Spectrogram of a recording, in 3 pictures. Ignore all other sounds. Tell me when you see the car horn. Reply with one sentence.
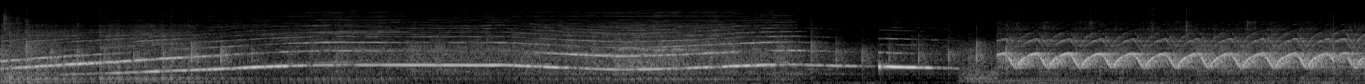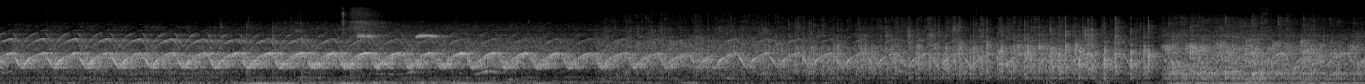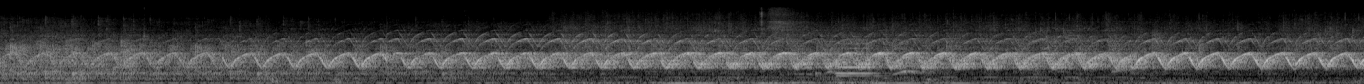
You can hear the car horn from 35.5 to 36.1 s.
